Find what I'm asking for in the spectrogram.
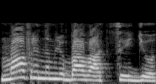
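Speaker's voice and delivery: ordinary delivery, nothing marked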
